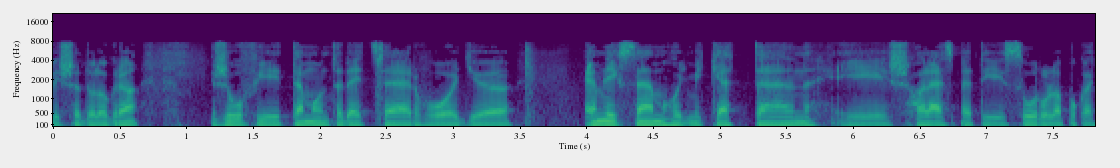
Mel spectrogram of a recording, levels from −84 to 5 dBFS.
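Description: At 0.74 s, just after "a dologra", the speech cuts out for 80 ms. This is sound dropped by the voice detector. It likely mistook the sound for background and stopped sending. A flat hiss fills the gap until the speech returns.

From 1.02 to 1.18 s, still after "a dologra", comfort noise stands in for the background. The sender likely paused transmission during silence. The receiver played synthetic noise instead. The room's texture turns smooth and featureless, shifting by about 2 dB.

At 2.42 s, a second drop by the voice detector removes 40 ms. It likely judged the sound to be background. The speech briefly gives way to plain hiss, then resumes.

From 3.54 to 3.98 s, comfort noise again replaces the background for 440 ms, just before "hogy mi ketten és". The sender likely went quiet in the pause. The fill is steady and textureless. Its level differs from the real background by about 6 dB.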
